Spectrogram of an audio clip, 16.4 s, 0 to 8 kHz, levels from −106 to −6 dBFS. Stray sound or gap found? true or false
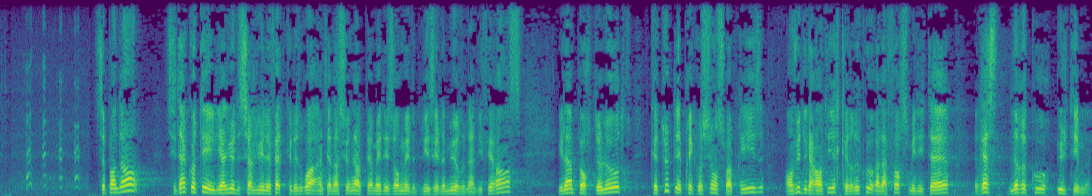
true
